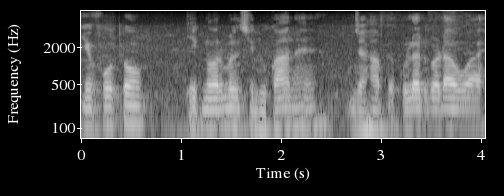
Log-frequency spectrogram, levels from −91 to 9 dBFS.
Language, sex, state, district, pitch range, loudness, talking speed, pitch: Hindi, male, Rajasthan, Bikaner, 100-105 Hz, -18 LUFS, 190 wpm, 105 Hz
